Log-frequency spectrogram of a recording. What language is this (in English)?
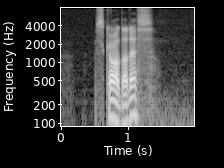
Swedish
